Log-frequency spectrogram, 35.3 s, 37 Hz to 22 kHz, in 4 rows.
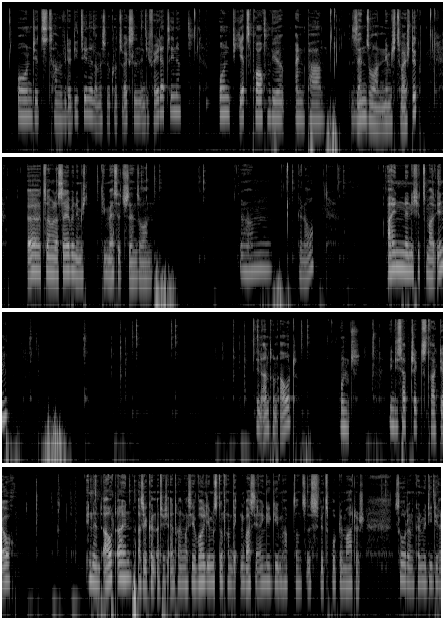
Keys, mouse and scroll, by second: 0.7-1.9 middle drag, 1.9-3.3 drag, 3.5-5.7 middle drag.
